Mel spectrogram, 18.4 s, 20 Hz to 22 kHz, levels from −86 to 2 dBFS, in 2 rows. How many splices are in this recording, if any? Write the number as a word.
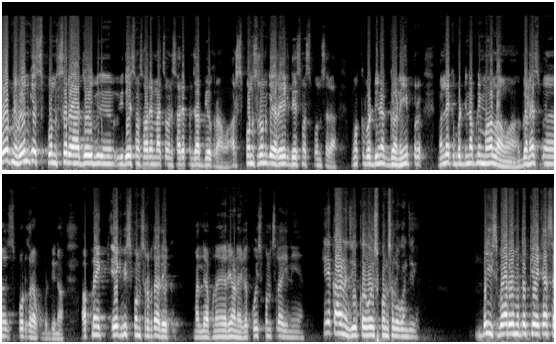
zero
